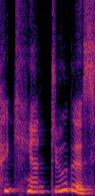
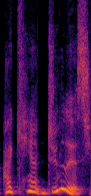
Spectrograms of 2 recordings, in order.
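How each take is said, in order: First: Much higher, tearful plea; retold crying. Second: Retold panic. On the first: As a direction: plead through tears, pitched way up. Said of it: "And I'm crying". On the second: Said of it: "I have this fear".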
